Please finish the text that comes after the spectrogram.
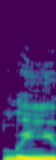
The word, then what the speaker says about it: Li: pronouncing names wrong they're they're saying lie instead of Lee the the character's name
